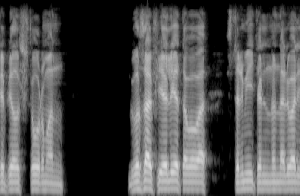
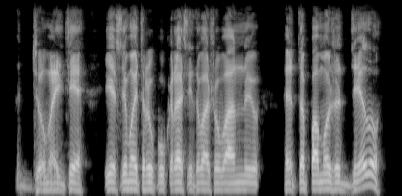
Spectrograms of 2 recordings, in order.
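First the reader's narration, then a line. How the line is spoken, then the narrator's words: Wheezing. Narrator (Russian): просипел адмирал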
